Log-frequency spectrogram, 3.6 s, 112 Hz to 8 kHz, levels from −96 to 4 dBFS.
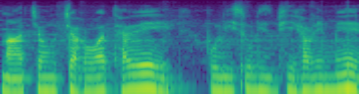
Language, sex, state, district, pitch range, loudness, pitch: Chhattisgarhi, male, Chhattisgarh, Sarguja, 120-130 Hz, -17 LUFS, 125 Hz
